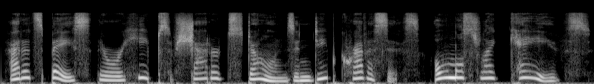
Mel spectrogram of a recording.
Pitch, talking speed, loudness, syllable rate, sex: 240 Hz, 150 wpm, -16 LUFS, 4.4 syllables/s, female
